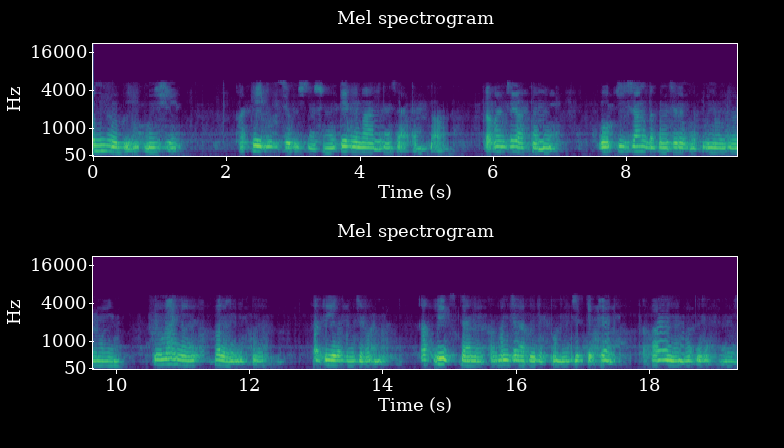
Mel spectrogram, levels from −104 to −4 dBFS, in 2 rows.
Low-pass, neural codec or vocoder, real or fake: 5.4 kHz; codec, 16 kHz in and 24 kHz out, 0.6 kbps, FireRedTTS-2 codec; fake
